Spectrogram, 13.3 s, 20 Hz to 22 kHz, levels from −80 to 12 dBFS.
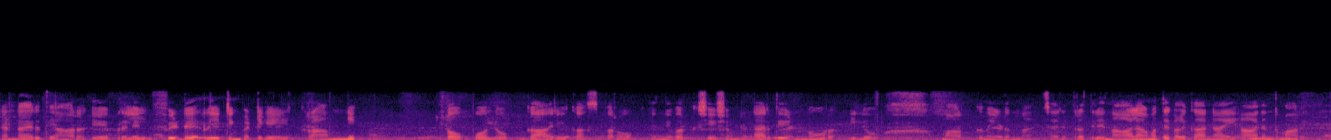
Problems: low volume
